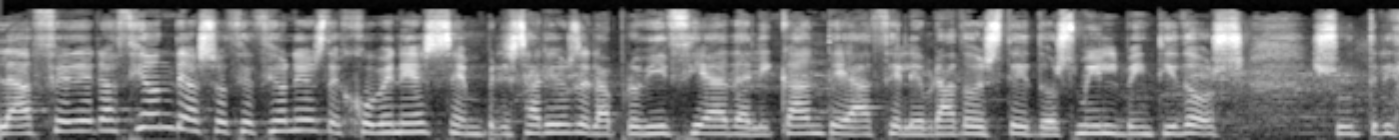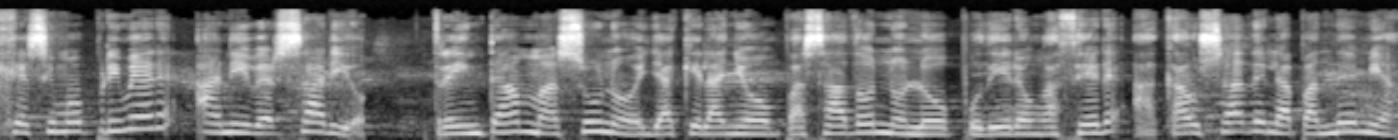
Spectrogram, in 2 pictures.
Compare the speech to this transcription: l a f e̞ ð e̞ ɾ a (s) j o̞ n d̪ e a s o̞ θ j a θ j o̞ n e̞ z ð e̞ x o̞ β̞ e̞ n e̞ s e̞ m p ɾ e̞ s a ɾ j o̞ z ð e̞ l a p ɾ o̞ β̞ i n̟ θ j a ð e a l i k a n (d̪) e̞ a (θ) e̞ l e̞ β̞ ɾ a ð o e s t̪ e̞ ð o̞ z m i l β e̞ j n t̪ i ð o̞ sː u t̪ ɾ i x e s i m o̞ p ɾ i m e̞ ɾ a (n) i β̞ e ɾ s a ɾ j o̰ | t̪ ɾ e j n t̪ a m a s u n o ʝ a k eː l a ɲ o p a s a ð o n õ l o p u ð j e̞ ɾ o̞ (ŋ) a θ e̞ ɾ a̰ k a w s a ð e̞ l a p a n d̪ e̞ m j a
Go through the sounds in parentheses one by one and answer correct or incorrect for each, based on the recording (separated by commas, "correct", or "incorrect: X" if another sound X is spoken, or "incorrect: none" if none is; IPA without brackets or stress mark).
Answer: incorrect: θ, incorrect: t̪, correct, correct, correct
